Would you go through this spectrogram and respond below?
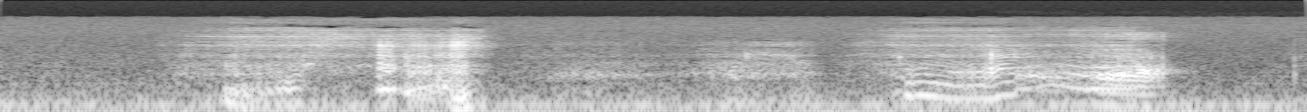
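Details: Snoring during sleep: two drawn-out, fluttering snores with a wavering pitch over steady low room noise.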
